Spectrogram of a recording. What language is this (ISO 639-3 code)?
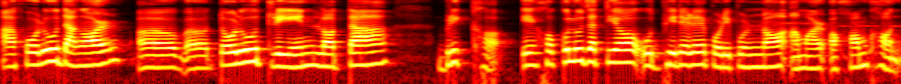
asm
